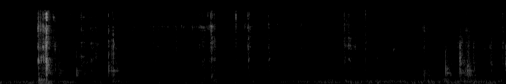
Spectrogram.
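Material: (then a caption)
Soap. An orange soap bar held in the hand is scraped and carved with a utility blade, giving dry, crisp, bright scraping and crumbly cutting sounds. A sharp cut opens the clip, followed by a series of softer, short scrapes and shavings with quiet pauses between them.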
